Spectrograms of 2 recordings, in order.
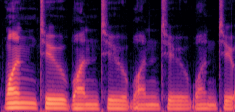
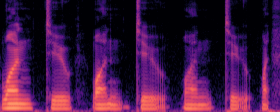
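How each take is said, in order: First: The counting is fairly fast. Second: The counting is slower.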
